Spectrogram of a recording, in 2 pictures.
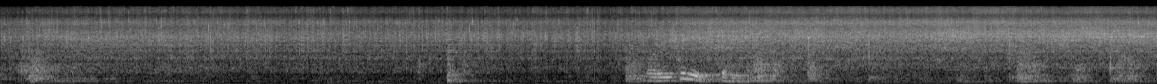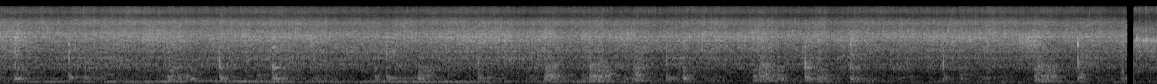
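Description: Boiled black chickpeas and onion-tomato masala sizzling in oil in a wok while a spatula stirs and scrapes through them. The sizzling gets louder about six seconds in.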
